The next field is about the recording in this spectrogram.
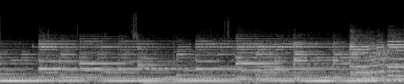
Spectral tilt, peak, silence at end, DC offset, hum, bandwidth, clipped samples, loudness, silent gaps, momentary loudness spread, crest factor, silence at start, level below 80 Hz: -8.5 dB/octave; -6 dBFS; 0 s; under 0.1%; none; 5.4 kHz; under 0.1%; -20 LUFS; none; 4 LU; 12 dB; 0 s; -42 dBFS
